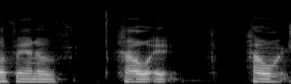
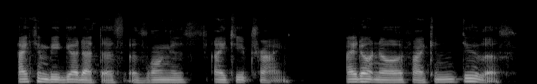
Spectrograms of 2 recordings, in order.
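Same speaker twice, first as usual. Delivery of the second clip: plain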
